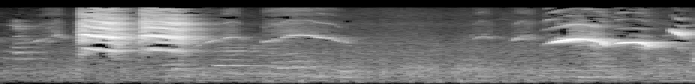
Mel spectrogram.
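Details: An African grey parrot lets out two harsh screeches, then a soft arched whistle, and ends with a burst of high squeaky, rasping notes.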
